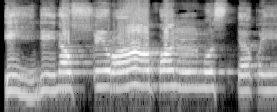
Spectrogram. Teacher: lagi nak bunyi Kaf ke nak bunyi Kaf ka Kaf maka pangkal lidah tu tekan hampir ke anak tekak kat dalam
